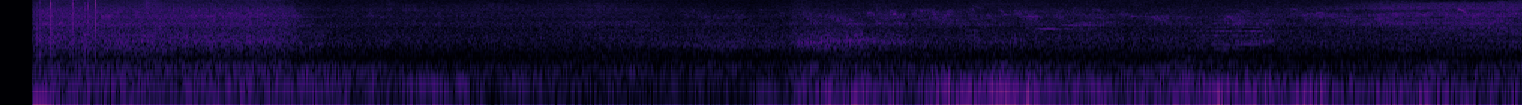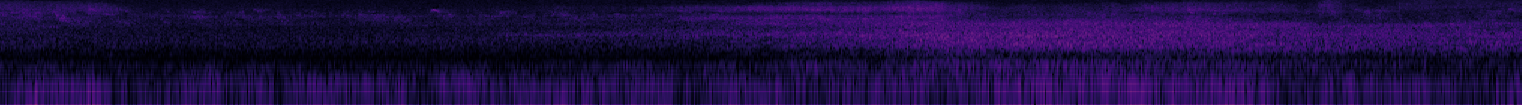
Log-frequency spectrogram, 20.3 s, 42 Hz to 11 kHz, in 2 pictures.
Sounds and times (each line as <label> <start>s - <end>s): Bus 0.2s - 20.2s
Cars 0.3s - 8.4s
Cars 13.3s - 20.2s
